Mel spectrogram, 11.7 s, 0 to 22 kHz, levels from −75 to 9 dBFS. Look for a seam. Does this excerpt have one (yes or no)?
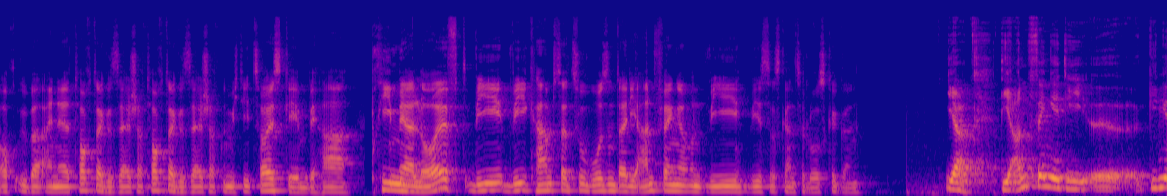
yes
